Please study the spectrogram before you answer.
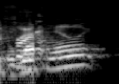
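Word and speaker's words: Frank Worrell: Did you say Frank Warl? I did say Frank Warl. Hang on, let's check in with Brennan Julian on how you say it. As long as you put the pause in.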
